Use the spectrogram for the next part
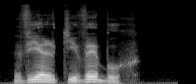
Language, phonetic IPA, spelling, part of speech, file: Polish, [ˈvʲjɛlʲci ˈvɨbux], Wielki Wybuch, proper noun, Pl-Wielki Wybuch.ogg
